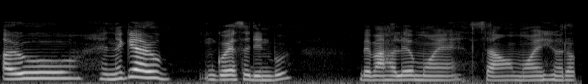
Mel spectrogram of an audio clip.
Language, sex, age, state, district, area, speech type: Assamese, female, 60+, Assam, Dhemaji, rural, spontaneous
